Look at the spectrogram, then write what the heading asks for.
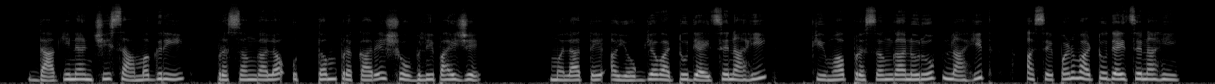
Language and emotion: Marathi, fearful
